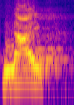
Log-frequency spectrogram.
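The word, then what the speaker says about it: knife: ई के एन आई एफ ई तो के साइलेंट हो जाएगा इसको क्या पढ़ेंगे नाइफ क्या पढ़ेंगे?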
